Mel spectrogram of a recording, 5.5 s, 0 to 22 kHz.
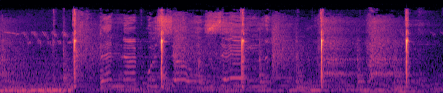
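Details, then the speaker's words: Pontiac Grand Am EGR valve bench-tested with 12 V applied: five crisp, evenly spaced clicks about one per second as the piston moves up and down; valve works normally. "If you inject current into it, the piston that is going up and down is going to thunder it means that your valve is fine if you do not do this it means that your valve has already failed"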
